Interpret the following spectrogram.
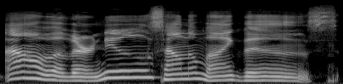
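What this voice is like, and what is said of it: Bored, tired newscaster voice. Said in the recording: “like she's already bored. Like she just starts the sentence and she's already tired of it ... that's how she would end every sentence”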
